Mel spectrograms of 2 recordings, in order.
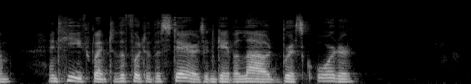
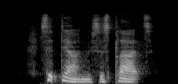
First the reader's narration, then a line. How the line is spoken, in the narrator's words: Markham greeted her kindly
